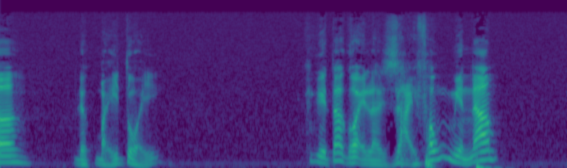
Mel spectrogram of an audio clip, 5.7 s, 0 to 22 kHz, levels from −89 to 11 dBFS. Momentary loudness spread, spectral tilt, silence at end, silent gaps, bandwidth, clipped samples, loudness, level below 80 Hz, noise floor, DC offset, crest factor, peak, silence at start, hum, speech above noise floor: 17 LU; -3.5 dB/octave; 0.7 s; none; 16 kHz; under 0.1%; -27 LUFS; -50 dBFS; -60 dBFS; under 0.1%; 26 dB; -4 dBFS; 0 s; none; 31 dB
